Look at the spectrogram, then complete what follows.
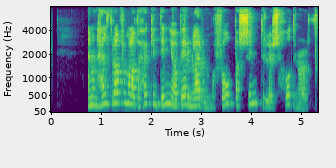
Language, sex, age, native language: Icelandic, female, 20-29, Icelandic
